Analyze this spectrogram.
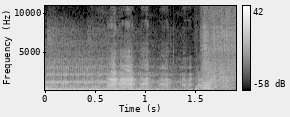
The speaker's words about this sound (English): a new scary sound effect called bzzz. Wow. Kind of sounds like a fart.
